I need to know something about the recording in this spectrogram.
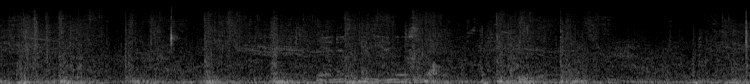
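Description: A heavy blade slashes and clangs against a hard hide.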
